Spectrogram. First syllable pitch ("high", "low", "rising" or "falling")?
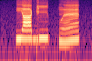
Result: high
